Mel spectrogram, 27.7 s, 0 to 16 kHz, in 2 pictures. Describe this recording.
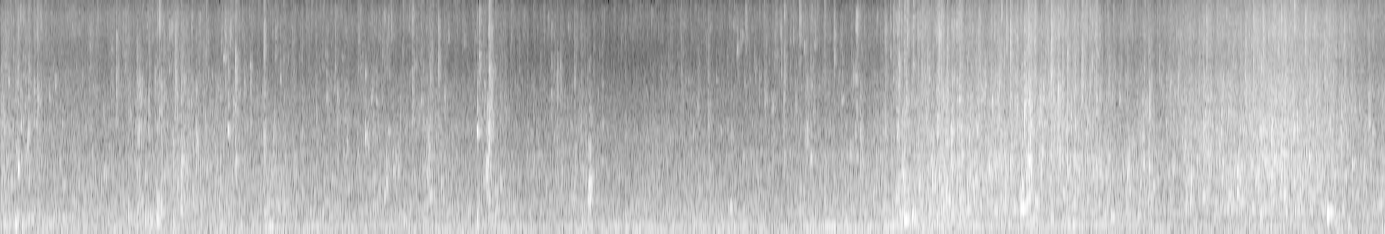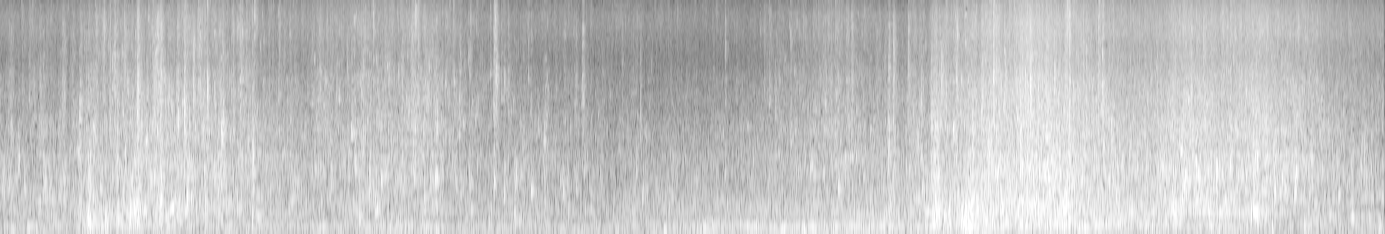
Taken with Zoom H2N, the beaches of Cyprus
